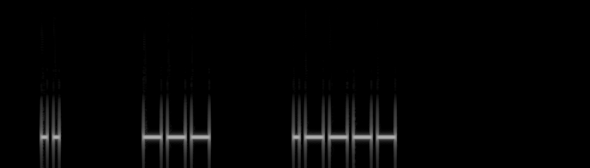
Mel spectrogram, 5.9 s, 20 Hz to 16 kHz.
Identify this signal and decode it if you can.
Morse code, heard as a keyed tone, about 19 wpm, spaced as for 8 wpm, 700 Hz. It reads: IO1
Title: 121 Lesson 20e - Number 3 - Three Characters 20wpm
